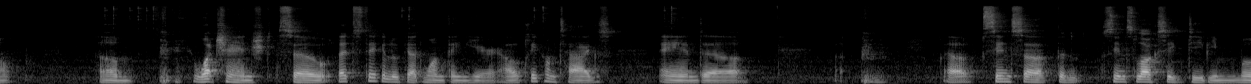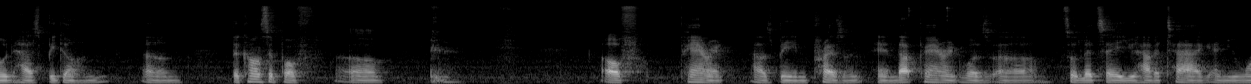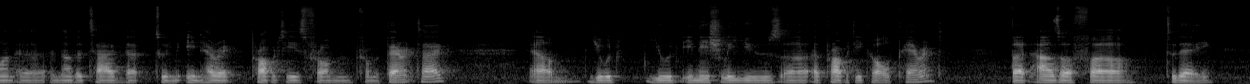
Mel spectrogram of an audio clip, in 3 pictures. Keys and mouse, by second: 1.1 click, 1.3 click, 1.5 click, 4.0 click, 5.3 click, 6.7 click, 21.6 click.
